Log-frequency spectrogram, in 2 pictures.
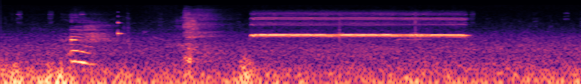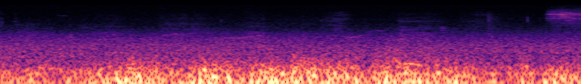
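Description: A single steady, high-pitched electronic beep about a second and a half long, starting about two seconds in, from an interval timer signalling the start of a tabata work round. Wind rumbles on the microphone throughout.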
